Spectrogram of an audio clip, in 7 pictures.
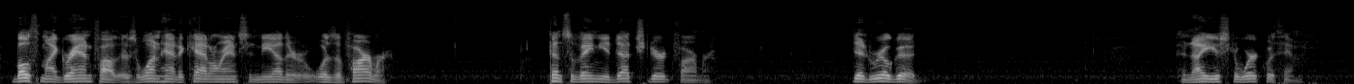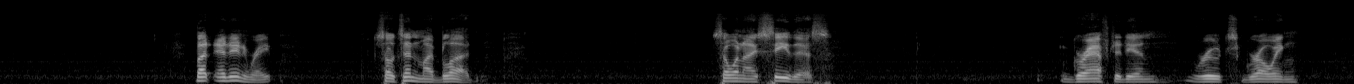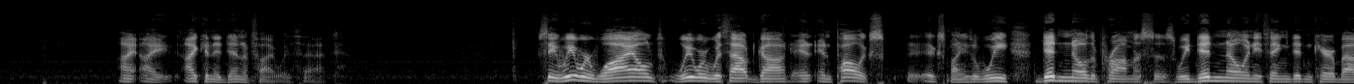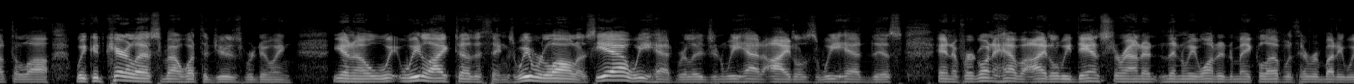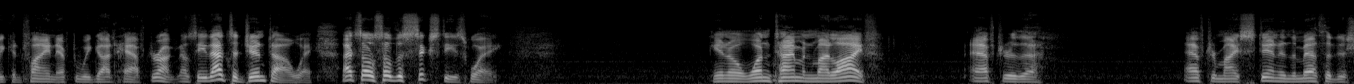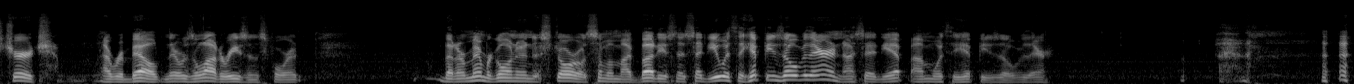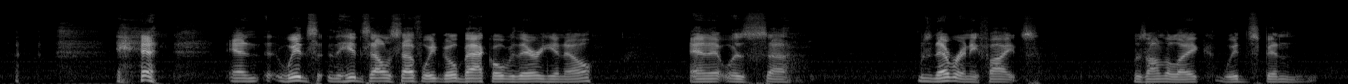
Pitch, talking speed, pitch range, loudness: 135 Hz, 150 wpm, 125-155 Hz, -27 LUFS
